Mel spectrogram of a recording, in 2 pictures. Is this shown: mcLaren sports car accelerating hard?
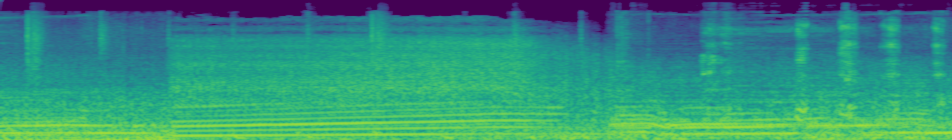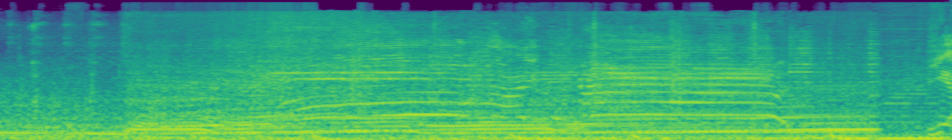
yes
